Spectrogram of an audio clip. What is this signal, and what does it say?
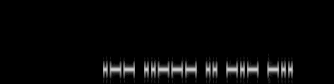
Morse code, heard as a keyed tone, about 36 wpm, 690 Hz. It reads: W2IKD
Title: USA Call Signs - 5 Characters - 3x Character Spacing - 35wpm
